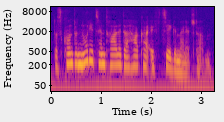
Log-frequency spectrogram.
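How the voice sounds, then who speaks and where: A humane spaceship doctor in a sci-fi radio play. The voice is low and mellow, with a calm, matter-of-fact delivery. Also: female voice, brisk. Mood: guarded. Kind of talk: sci-fi radio drama acting.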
